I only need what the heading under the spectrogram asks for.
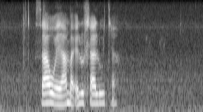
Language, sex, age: Xhosa, female, 33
